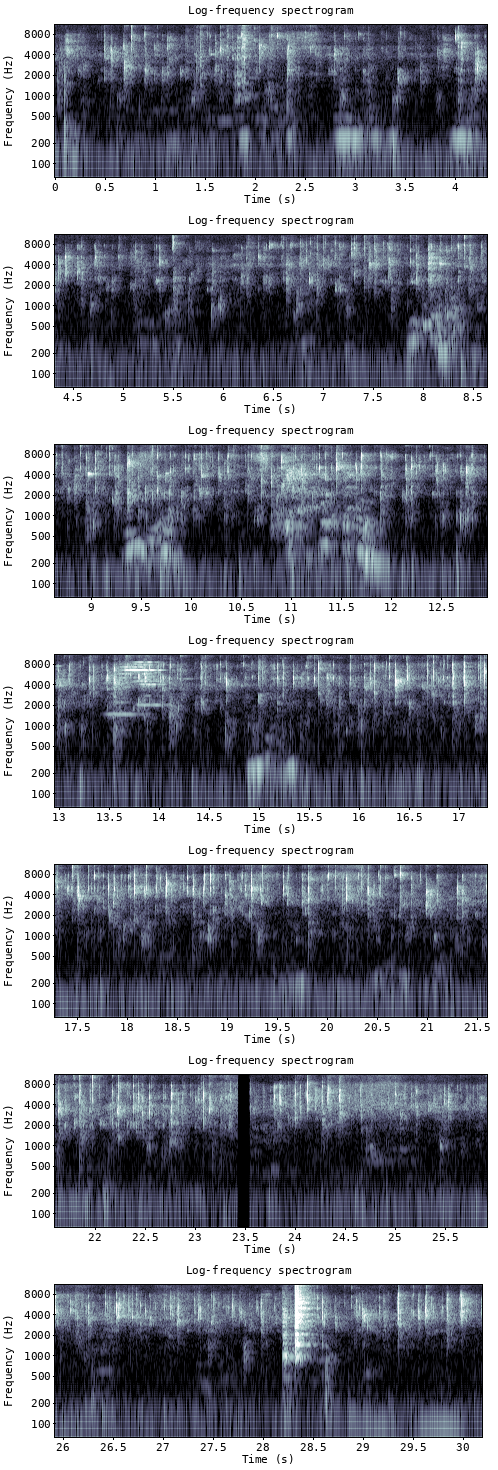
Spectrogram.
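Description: Two cats lapping milk from plates: a faint, quick, continuous run of small wet licking clicks, with one sharper click near the end.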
